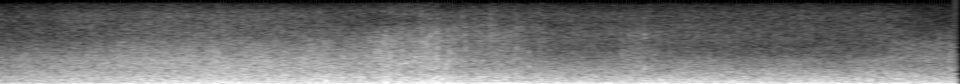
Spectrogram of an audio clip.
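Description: Pacific Ocean surf pounds a beach in a dense, continuous roar of breaking waves, loud and close with wind buffeting the microphone, no voices heard.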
